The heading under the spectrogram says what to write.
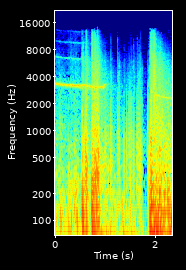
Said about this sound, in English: But then a firework...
